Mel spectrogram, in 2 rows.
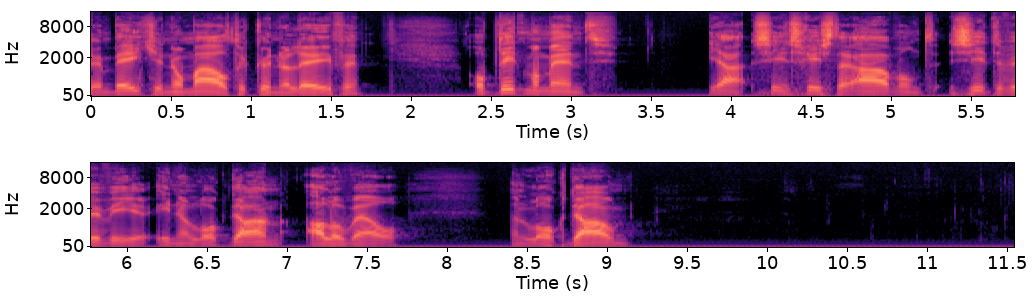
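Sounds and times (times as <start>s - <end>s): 
speech: 0.0s - 1.8s, 2.4s - 7.8s, 8.4s - 9.2s
steady low electrical hum: 0.0s - 11.5s
person sipping water: 9.2s - 11.5s.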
